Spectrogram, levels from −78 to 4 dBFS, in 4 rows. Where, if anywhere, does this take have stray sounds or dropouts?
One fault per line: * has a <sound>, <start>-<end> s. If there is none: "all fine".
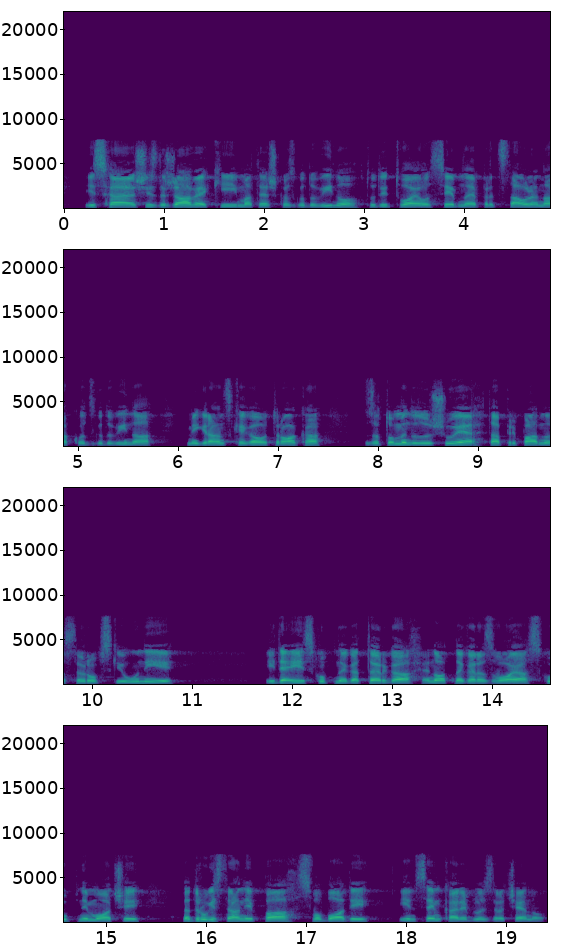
all fine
